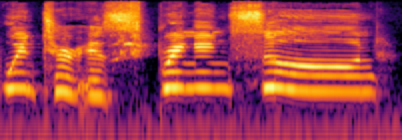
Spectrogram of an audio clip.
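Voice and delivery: very high, very loud, very slow shout; sleepwalking boy shouting. A narrator's reading. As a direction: bellow it to the world. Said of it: "he shouted".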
